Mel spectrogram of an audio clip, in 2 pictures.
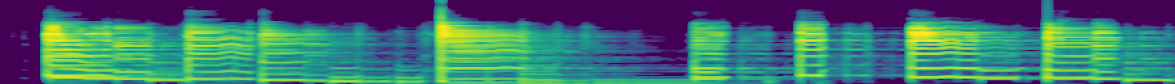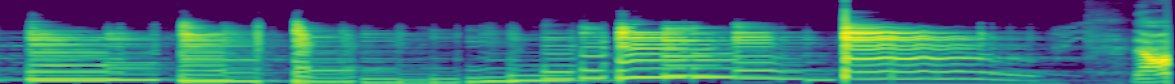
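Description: Stratocaster electric guitar played through a Kemper profiler with the pick parameter raised for a fingerpicked feel, a clean-ish melodic run of plucked notes and chords with chorus-like shimmer, loud and close with no talking.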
